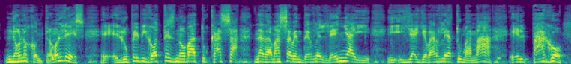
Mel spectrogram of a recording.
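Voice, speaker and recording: A woman's voice: deep voice, moderate pace, hardly any pauses, a bit bright, breathy edge. A woman hosting a comic call-in show, flamboyant, teasing and campy. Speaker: radio comedy host.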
